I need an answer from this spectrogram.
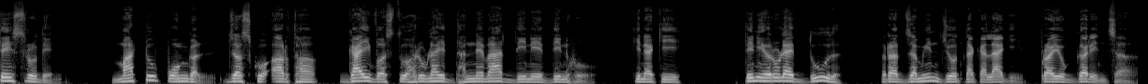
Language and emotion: Nepali, neutral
